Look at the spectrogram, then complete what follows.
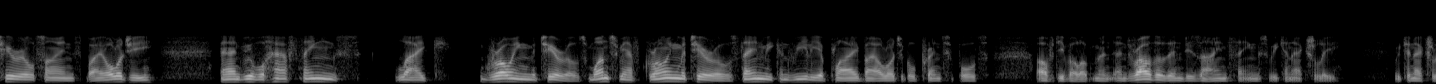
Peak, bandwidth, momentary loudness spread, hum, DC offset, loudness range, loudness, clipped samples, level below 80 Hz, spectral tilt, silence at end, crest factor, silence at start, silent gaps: -10 dBFS; 4.2 kHz; 14 LU; none; under 0.1%; 4 LU; -30 LUFS; under 0.1%; -86 dBFS; -8 dB/octave; 0 s; 20 dB; 0 s; none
